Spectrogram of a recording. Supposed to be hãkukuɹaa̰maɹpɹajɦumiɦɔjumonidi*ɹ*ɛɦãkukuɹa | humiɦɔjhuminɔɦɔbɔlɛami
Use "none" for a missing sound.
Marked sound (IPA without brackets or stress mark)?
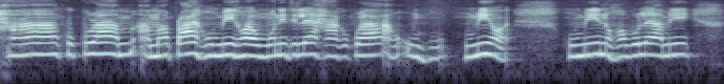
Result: l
